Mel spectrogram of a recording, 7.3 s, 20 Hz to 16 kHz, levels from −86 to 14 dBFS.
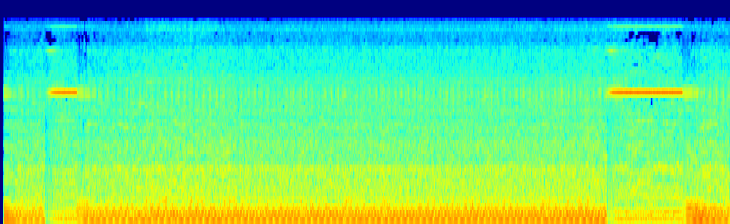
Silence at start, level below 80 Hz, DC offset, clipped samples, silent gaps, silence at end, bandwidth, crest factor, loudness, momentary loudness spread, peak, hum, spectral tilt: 0.05 s; -36 dBFS; under 0.1%; under 0.1%; none; 0 s; 11.5 kHz; 12 dB; -11 LUFS; 7 LU; 0 dBFS; 60 Hz at -20 dBFS; -5.5 dB/octave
